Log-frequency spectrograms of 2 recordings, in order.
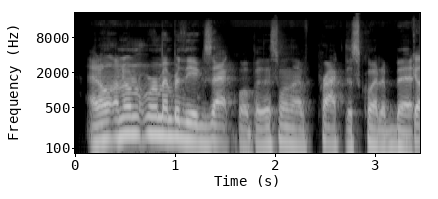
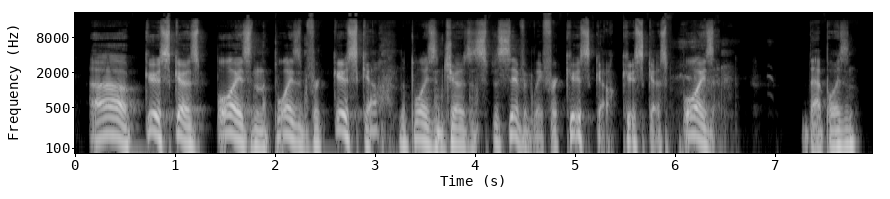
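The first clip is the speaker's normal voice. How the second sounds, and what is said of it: Kronk voice impression. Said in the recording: “let me do the Kronk voice ... That was so good”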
